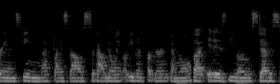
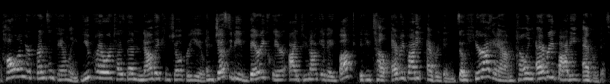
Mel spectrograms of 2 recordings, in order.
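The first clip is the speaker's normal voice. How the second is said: higher and louder, mocking the husband's text; spiteful text; 4 semitones higher, 5 dB louder than usual. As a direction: read the text like a spiteful jab, up high. Reads husband's spiteful text aloud.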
